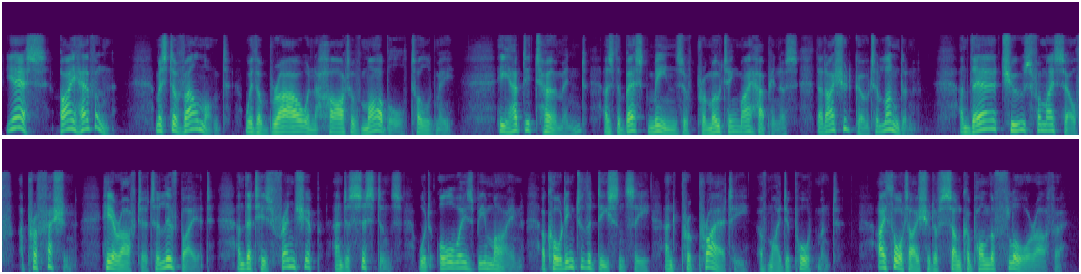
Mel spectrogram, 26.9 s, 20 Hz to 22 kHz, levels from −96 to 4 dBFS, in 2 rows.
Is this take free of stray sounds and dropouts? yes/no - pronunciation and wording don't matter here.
yes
